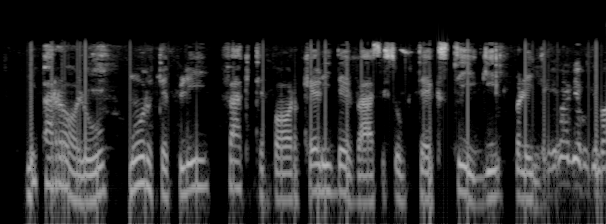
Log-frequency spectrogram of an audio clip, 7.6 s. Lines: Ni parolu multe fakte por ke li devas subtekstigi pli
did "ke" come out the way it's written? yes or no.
yes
